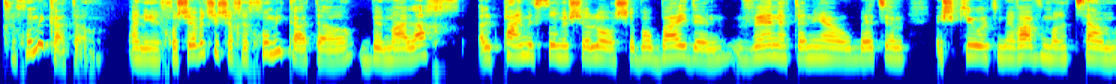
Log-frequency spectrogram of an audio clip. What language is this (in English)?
Hebrew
